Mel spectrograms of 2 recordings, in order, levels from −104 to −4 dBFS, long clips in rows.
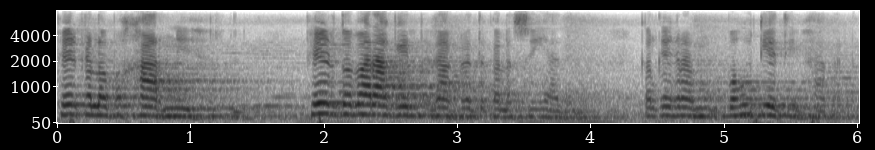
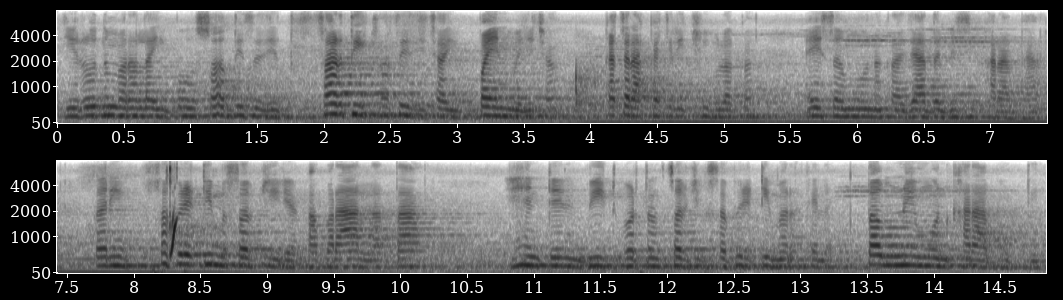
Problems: constant background noise, background conversations at intervals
